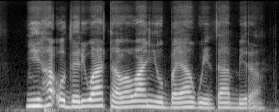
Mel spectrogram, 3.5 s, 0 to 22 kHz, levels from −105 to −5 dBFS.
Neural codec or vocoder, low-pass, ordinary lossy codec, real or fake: codec, 44.1 kHz, 7.8 kbps, Pupu-Codec; none; none; fake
